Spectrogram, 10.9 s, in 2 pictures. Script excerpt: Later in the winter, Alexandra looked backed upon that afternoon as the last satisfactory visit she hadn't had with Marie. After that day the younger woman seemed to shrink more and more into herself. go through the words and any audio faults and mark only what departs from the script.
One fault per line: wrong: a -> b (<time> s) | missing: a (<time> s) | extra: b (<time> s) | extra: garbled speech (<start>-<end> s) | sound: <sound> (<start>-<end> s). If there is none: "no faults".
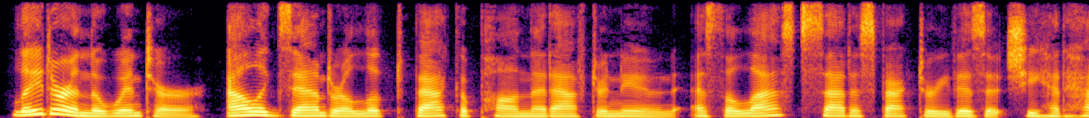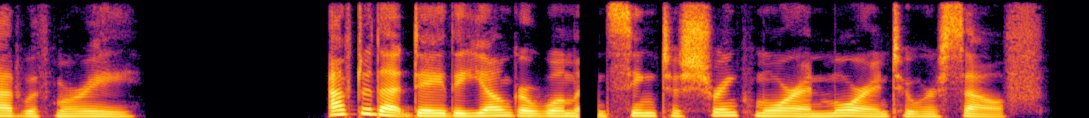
wrong: backed -> back (2.1 s)
wrong: hadn't -> had (5.2 s)
sound: dropout (8.3-8.4 s)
